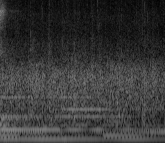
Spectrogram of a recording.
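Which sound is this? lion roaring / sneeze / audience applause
audience applause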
